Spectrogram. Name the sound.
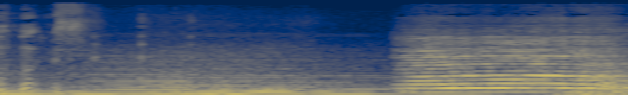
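cow mooing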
